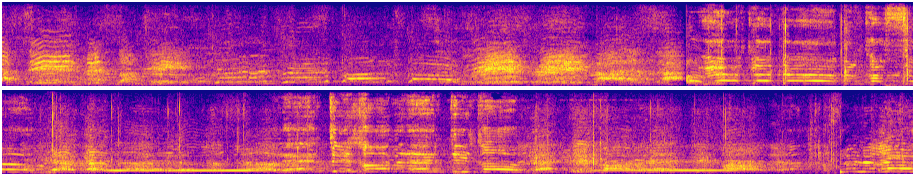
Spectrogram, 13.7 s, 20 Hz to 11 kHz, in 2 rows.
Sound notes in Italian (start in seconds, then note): 0.9 Applauso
